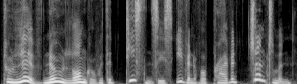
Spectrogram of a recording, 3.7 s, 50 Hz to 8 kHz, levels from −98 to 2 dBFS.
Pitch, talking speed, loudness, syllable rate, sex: 240 Hz, 195 wpm, -17 LUFS, 6.3 syllables/s, female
